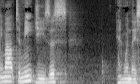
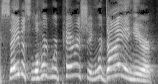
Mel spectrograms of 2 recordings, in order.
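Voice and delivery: high, drawn-out cry for rescue; panicked plea; 12 semitones higher, slower than usual. Acted. Disciples waking Jesus in the storm, panicked plea. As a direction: plead in alarm, voice pitched way up. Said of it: "and they are afraid".

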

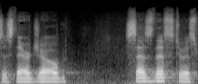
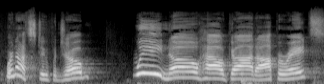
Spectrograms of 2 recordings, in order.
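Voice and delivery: smug friends; 7 semitones higher than usual. Acted. Friends lecturing Job, high smug voice. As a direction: talk down to Job with smug certainty. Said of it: "They said".

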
